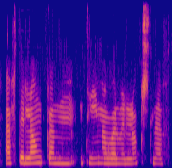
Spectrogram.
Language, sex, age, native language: Icelandic, female, 11, Icelandic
